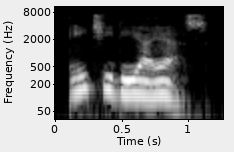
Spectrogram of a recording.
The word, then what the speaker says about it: HEDIS: care and healthcare effectiveness data and information set HED is pronounced HEDIS there are also organizations devoted to obtaining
